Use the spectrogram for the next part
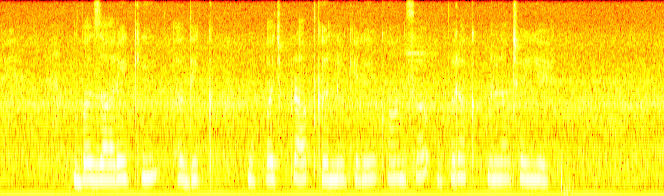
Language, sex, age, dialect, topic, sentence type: Hindi, female, 18-24, Marwari Dhudhari, agriculture, question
